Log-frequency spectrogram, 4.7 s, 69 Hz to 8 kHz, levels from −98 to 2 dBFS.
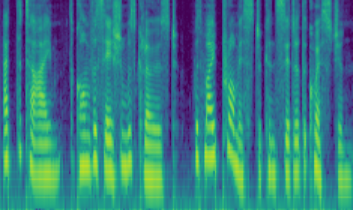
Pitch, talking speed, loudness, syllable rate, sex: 175 Hz, 180 wpm, -18 LUFS, 5.3 syllables/s, female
